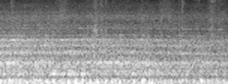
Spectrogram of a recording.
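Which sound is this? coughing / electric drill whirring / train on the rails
train on the rails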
